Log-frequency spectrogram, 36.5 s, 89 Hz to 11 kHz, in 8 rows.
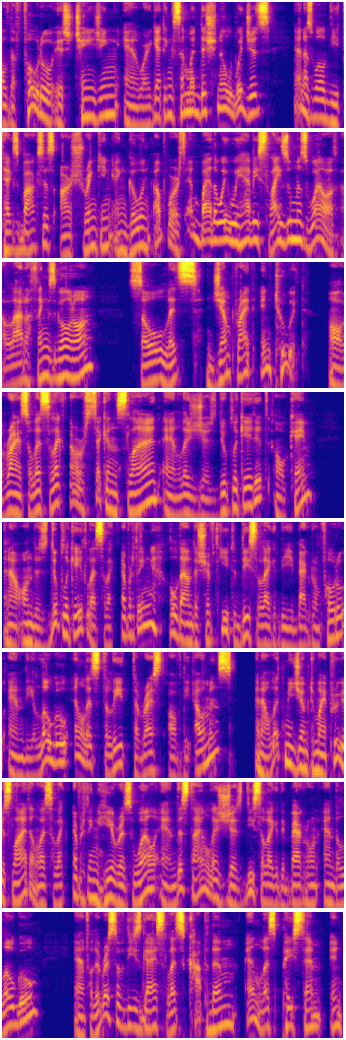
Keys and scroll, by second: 18.1 ctrl+d, 19.4 ctrl+a, 28.4 ctrl+a, 34.2 ctrl+c.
